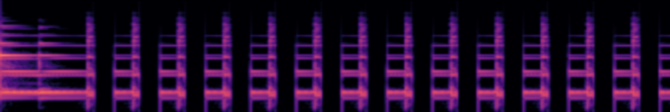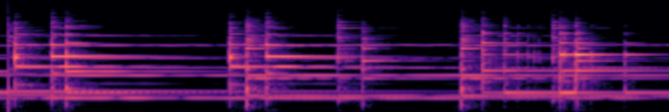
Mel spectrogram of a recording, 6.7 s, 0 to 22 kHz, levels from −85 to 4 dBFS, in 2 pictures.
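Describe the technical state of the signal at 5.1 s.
A doubled audio track is present at 5.1 s, as it is throughout the clip. A second, full-band copy of the sound runs about a second behind the first and at roughly the same loudness, so each event at 5.1 s is heard layered over whatever occurred about a second earlier. The copy is clean, with no decay or room colour, unlike a natural echo. It is likely caused by a second, slower capture path or an edit holding two offset copies.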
